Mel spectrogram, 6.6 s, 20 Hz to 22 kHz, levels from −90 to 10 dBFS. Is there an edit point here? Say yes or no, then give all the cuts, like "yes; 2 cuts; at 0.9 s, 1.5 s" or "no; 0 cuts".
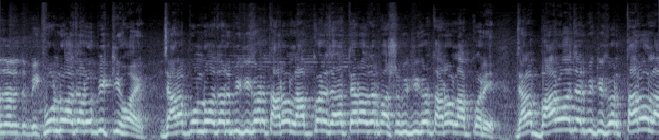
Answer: no; 0 cuts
